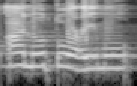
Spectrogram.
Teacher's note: تو کے اوپر ساکن ہے تو پہ ہم نے جو ہے قلقلہ کرنا ہے، یعنی کہ اس کو ہلا کے پڑھنا ہے۔ نط نہیں کرنا، نط پہ آواز کو روکنا نہیں ہے۔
